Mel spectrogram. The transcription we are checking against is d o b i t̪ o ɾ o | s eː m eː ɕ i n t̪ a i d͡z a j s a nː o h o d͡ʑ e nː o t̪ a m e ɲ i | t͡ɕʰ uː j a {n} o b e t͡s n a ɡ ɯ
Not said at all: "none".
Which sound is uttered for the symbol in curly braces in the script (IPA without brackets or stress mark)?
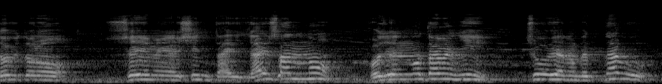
n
